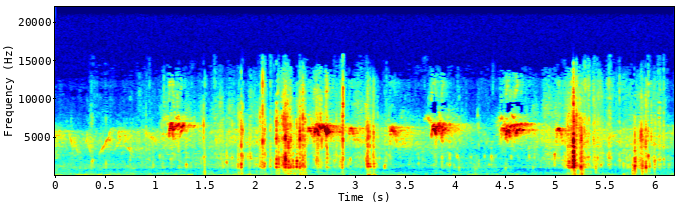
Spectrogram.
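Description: A cat eating wet food and kibble from a plastic tub: irregular wet chewing, smacking and lapping clicks, with a louder click about five seconds in.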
